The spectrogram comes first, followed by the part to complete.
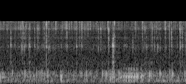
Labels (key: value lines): label: biophony
recorder: HydroMoth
